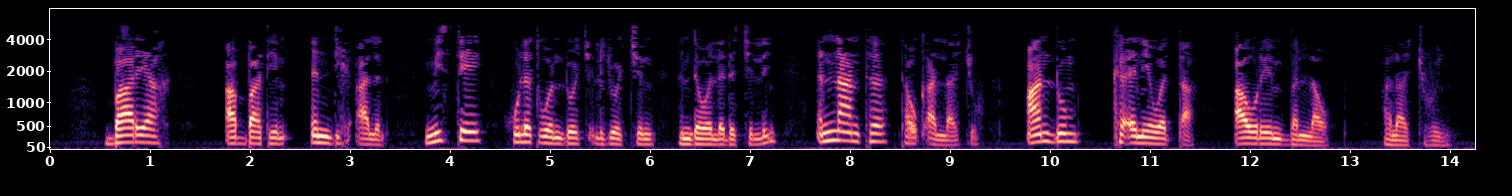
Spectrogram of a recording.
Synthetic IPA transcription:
baɾjah | ʔabːat̪ʰe̞m | ɨnd̪ihalən | mist̪ʰe̞ | hulət̪ːwɔnd̪o̞t͡ʃːlɨd͡ʒo̞t͡ʃːɪn | ɨnd̪əwɔlːəd̪ət͡ʃːɪlːɨɲː | ʔɨnːant̪ʰət̪ʰa̰wkʼalːat͡ʃːɛh | ʔand̪um | kʰəʔɨne̞wɔt̪ʼːa̰ | ʔawɾe̞mbəlːa̰w | ʔalat͡ʃːɪhṵɲː

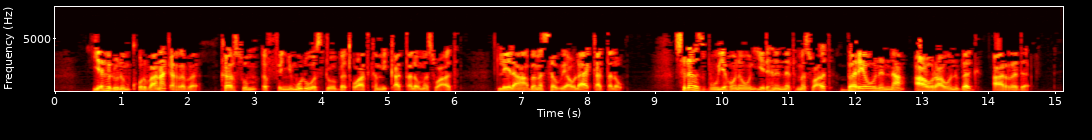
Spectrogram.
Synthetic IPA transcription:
jɛɦɨlunɨmkʼuɾβanakʼərːəβə | kʰəɨɾsumɨfːɨɲːmuluwɔsd̪o̞bət̪ʼɨwat̪kʰəmːikʼːat̪ʼːələwməswa̰ʔt̪ | le̞la̰bəməsəwjawlajakʼːat̪ʼːələ̰w | sɨləhɨzbujɛɦo̞nəwnjɛd̪ɨɦɨnɨnːət̪məswa̰ʔt̪bəɾewnɨnːaʔawɾawnbəɡ | arːəd̪ə̰

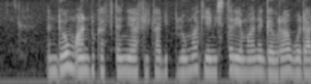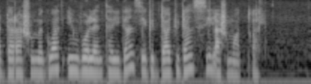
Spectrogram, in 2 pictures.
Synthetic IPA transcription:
ʔɨnd̪əhumːand̪ukʰəfːɨ̥t̪ʰəɲːajafɾikʰad̪iplo̞mat̪jɛmist̪ʰəɾjɛmanəɡəβɾawɔd̪əad̪ːaɾʔaʃuməɡbat̪invo̞lənt̪ʰaɾid̪ansjɛɡɨd̪ːad͡ʒud̪anssilaʃmat̪ʼːwal

